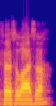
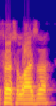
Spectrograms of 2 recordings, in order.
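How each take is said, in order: First: It is said in the speaker's own non-American accent. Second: It is said in an American accent. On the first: "I say fertilizer" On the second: "you guys say fertilizer"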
